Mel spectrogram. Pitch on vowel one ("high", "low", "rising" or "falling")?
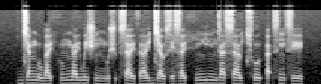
high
